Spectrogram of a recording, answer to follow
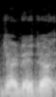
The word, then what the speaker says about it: Jadeja: but for overseas commented Jadeja is the most difficult word to pronounce but it's actually ja ja ja ja deja correct correct it's easy and but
